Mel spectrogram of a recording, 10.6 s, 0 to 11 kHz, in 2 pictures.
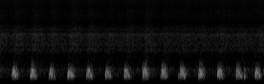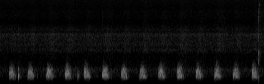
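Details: Fetal heartbeat on Sonoline B Doppler at 10 weeks 5 days of pregnancy, first baby: rapid, regular whooshing pulses at about 160 beats per minute.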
